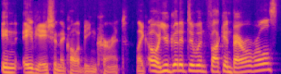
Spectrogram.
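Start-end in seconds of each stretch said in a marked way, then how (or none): 2.2-4.2 high, louder acted question; mock quizzing. Someone quizzing a pilot on rusty skills, mock quizzing. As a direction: put the question in a raised voice.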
